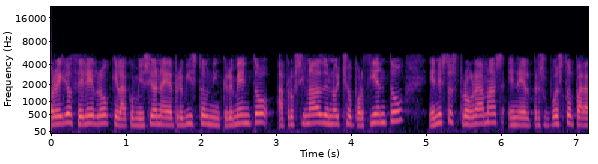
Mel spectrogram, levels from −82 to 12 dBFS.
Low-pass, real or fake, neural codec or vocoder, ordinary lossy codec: 5.4 kHz; fake; codec, 16 kHz, 4.8 kbps, FACodec; none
